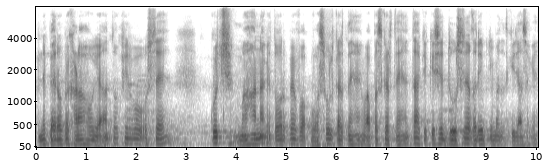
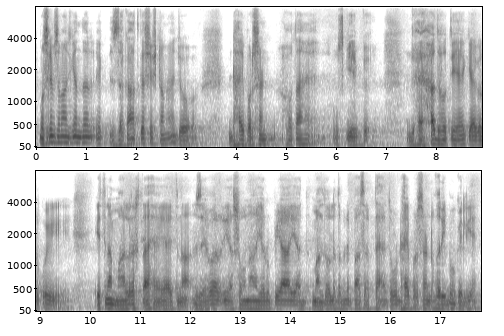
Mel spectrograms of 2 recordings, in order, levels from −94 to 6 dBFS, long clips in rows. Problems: none marked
